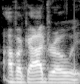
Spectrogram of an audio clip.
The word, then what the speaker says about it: Avogadro: Avogadro, I think, is the pronunciation of it.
